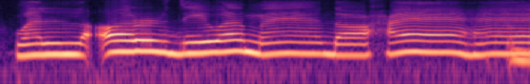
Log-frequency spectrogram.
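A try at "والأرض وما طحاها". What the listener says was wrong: ض ولا طا؟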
